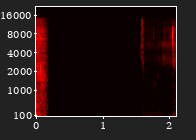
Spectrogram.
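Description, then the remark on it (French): A brief breathy burst, a short silence, then a quiet sip of a drink with soft wet mouth and swallowing sounds, no talking. “Je m'attendais à une réaction, mais je vais te laisser finir ton. Ma gorgée.”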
